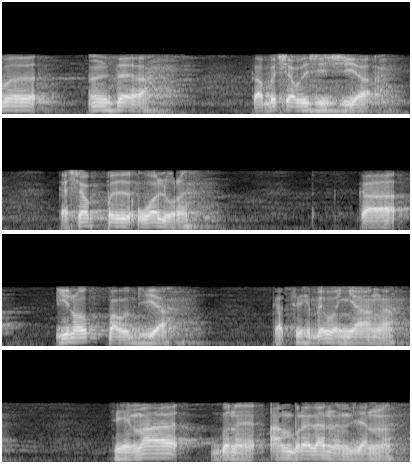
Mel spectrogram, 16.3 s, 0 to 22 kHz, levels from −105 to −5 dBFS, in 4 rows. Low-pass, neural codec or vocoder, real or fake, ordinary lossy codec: 3.6 kHz; codec, 16 kHz, 16 kbps, FreqCodec, larger model; fake; AAC, 24 kbps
